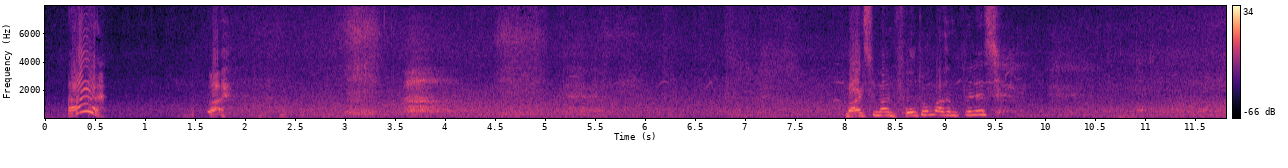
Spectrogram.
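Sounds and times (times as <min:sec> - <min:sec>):
gusty wind: 0:00.0 - 0:11.7
ocean waves washing onto the beach on Sylt: 0:00.0 - 0:11.7
speech: 0:00.2 - 0:00.7, 0:01.6 - 0:01.9, 0:08.0 - 0:09.8.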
